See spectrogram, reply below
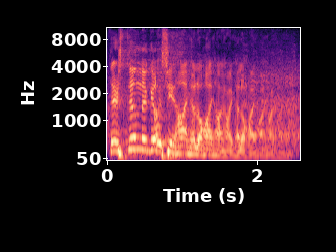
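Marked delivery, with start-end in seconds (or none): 1.0-2.5 bow lower each time you greet; descending mock greeting. Bowing Persian greeting bit.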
